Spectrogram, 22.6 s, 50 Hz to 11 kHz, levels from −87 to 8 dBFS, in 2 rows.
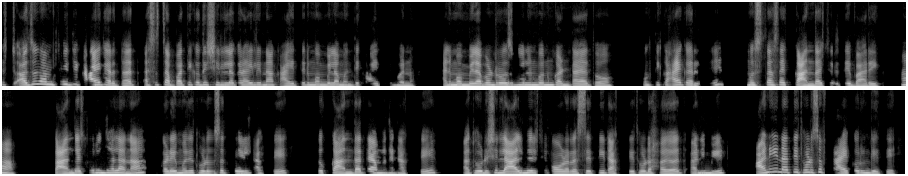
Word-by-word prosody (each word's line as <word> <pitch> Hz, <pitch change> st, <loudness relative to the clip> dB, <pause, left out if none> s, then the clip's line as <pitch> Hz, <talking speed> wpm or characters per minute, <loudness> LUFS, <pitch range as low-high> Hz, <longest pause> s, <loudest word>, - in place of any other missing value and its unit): तेच 275 Hz, -2 st, -15 dB
अजून 335 Hz, +8 st, +1 dB
आमच्या 335 Hz, -2 st, 0 dB
इथे 305 Hz, 0 st, -6 dB
काय 260 Hz, +3 st, +5 dB
करतात, 225 Hz, -3 st, 0 dB, 0.2 s
असं 235 Hz, +3 st, -7 dB
चपाती 245 Hz, 0 st, 0 dB
कधी 275 Hz, 0 st, -2 dB
शिल्लक 255 Hz, -2 st, -2 dB
राहिली 255 Hz, +1 st, -1 dB
ना, 245 Hz, 0 st, -1 dB
काहीतरी 215 Hz, +4 st, -3 dB
मम्मीला 240 Hz, 0 st, 0 dB
म्हणते, 225 Hz, 0 st, -3 dB
"काहीतरी 205 Hz, -1 st, -12 dB
बनव" 195 Hz, -2 st, -4 dB, 0.4 s
आणि 210 Hz, +2 st, -1 dB
मम्मीला 230 Hz, -1 st, +4 dB
पण 260 Hz, -1 st, +2 dB
रोज 255 Hz, -1 st, +2 dB
बनवून-बनवून 255 Hz, +1 st, +3 dB
कंटाळा 225 Hz, -1 st, +1 dB
येतो 205 Hz, -3 st, -3 dB
ओ, -, -, -6 dB, 0.4 s
मग 230 Hz, -, -5 dB
ती -, -, -8 dB
काय 250 Hz, +2 st, +3 dB
करते, 255 Hz, +3 st, -4 dB, 0.3 s
मस्त 245 Hz, +2 st, -2 dB
असा 270 Hz, +1 st, 0 dB
एक 270 Hz, -, -1 dB
कांदा 205 Hz, +3 st, +6 dB
चिरते 405 Hz, -, -6 dB
बारीक, 190 Hz, 0 st, -1 dB, 0.3 s
हां? 265 Hz, -6 st, +2 dB, 0.5 s
कांदा 225 Hz, +1 st, +6 dB
चिरून 270 Hz, +2 st, -1 dB
झाला 265 Hz, 0 st, +3 dB
ना, 230 Hz, +5 st, +2 dB, 0.3 s
कढईमध्ये 245 Hz, +1 st, +2 dB
थोडंसं 235 Hz, 0 st, -2 dB
तेल 230 Hz, -1 st, -2 dB
टाकते, 195 Hz, +3 st, -5 dB, 0.4 s
तो 265 Hz, -, 0 dB
कांदा 230 Hz, -1 st, +4 dB
त्यामध्ये 230 Hz, -3 st, +1 dB
टाकते 205 Hz, +5 st, -5 dB, 0.4 s
आणि 220 Hz, -, -1 dB
थोडीशी 250 Hz, +2 st, +1 dB
लाल 230 Hz, 0 st, +8 dB
मिरची 265 Hz, 0 st, 0 dB
पावडर 235 Hz, 0 st, +1 dB
असते 230 Hz, +4 st, -2 dB
ती 265 Hz, -, -3 dB
टाकते, 220 Hz, -2 st, -1 dB
थोडं 235 Hz, 0 st, -1 dB
हळद 220 Hz, +1 st, +2 dB
आणि 225 Hz, +1 st, 0 dB
मीठ 230 Hz, +3 st, +1 dB, 0.4 s
आणि 290 Hz, +8 st, +5 dB
आहे 415 Hz, -, -1 dB
ना 345 Hz, -2 st, +3 dB
ते 340 Hz, -, -1 dB
थोडंसं 330 Hz, +2 st, -2 dB
फ्राय 245 Hz, -6 st, +1 dB
करून 255 Hz, -1 st, +1 dB
घेते 205 Hz, -5 st, -4 dB
240 Hz, 180 wpm, -24 LUFS, 220-260 Hz, 0.5 s, लाल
